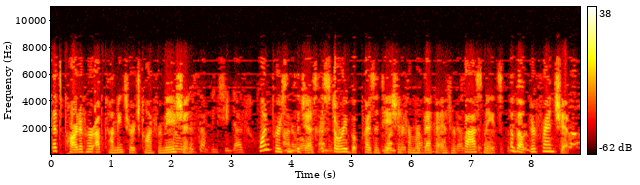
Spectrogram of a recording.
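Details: Adult female narrator; Normal speech.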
